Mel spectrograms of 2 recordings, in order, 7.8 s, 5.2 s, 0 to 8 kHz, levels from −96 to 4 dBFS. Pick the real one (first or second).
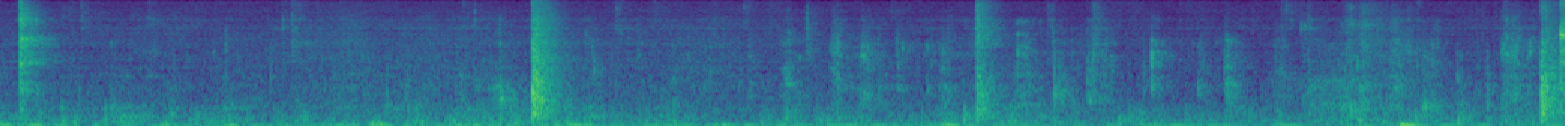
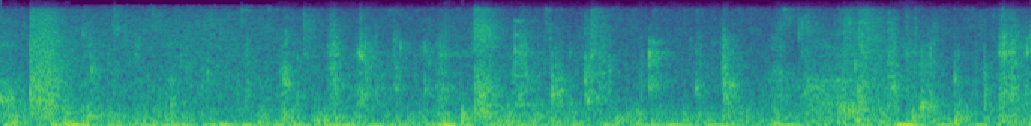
second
